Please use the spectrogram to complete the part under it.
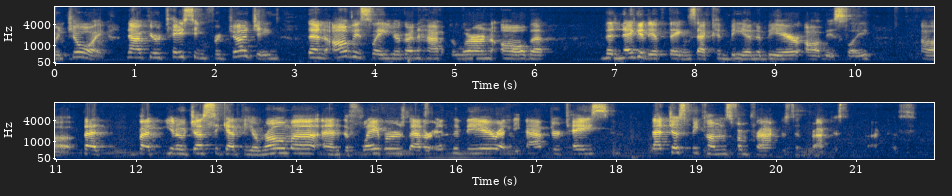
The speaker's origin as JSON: {"language": "English", "area": "Berks County", "region": "Pennsylvania", "country": "United States", "tie": "born or raised there", "said": "my hometown, Berks and Lancaster, my home county, Berks County and Lancaster County"}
